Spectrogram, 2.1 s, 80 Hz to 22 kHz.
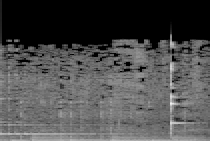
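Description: A tune played on a bottle piano: glass bottles tuned with water, hanging from a frame and struck to give ringing notes, with one sharp glassy clink about 1.7 seconds in.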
